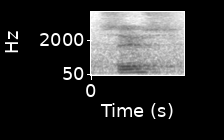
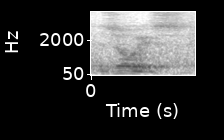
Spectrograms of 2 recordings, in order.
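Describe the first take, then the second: First: The name begins with an S sound. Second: The name begins with a Z sound.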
